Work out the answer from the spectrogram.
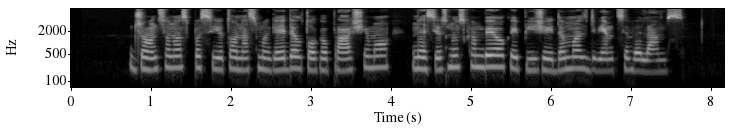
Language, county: Lithuanian, Marijampolė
